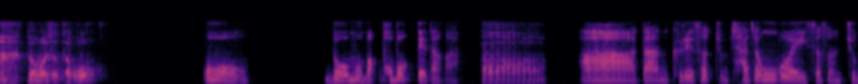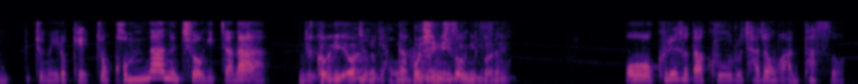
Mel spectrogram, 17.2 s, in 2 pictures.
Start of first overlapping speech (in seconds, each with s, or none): 12.2 s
